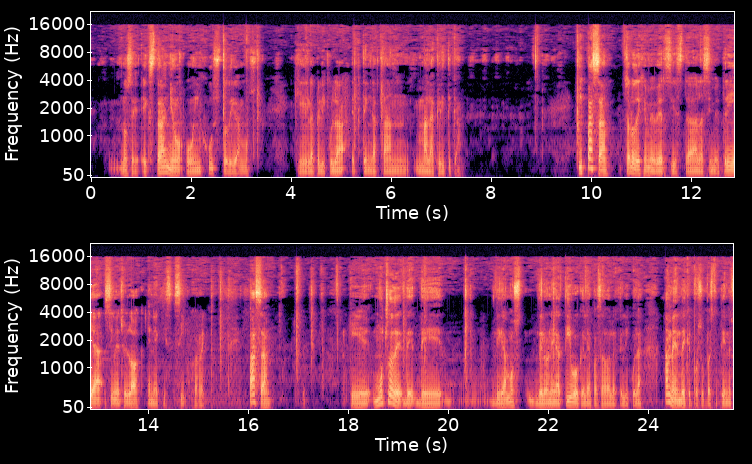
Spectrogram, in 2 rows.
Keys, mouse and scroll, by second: 2.5 middle click, 3.8 ctrl+click, 5.4 f, 5.8 ctrl+click, 6.1-9.0 ctrl+drag, 9.2 ctrl+click, 11.1 click, 12.3 click, 15.0 middle click, 16.0 shift+right click, 16.5-18.8 shift+middle drag, 19.3 shift+middle click, 20.5 f, 21.9 click, 22.5-25.6 ctrl+drag.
